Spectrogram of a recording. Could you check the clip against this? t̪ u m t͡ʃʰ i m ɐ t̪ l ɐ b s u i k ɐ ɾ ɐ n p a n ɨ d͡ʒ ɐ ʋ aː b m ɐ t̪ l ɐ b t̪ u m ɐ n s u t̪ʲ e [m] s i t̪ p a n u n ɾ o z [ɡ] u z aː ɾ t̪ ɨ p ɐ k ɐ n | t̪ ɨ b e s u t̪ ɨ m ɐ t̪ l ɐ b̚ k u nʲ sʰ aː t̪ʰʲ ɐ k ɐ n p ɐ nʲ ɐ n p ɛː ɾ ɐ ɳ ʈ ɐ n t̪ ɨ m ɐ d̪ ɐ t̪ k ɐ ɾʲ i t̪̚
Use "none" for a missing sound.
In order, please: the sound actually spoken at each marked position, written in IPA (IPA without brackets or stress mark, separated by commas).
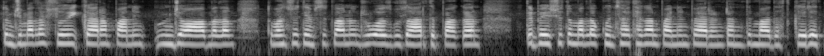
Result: m, ɡ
